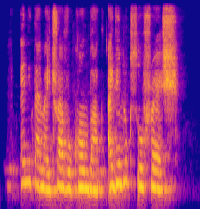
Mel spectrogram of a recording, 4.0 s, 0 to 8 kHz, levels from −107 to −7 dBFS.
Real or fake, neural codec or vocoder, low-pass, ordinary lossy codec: fake; vocoder, 44.1 kHz, 128 mel bands every 512 samples, BigVGAN v2; 7.2 kHz; none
